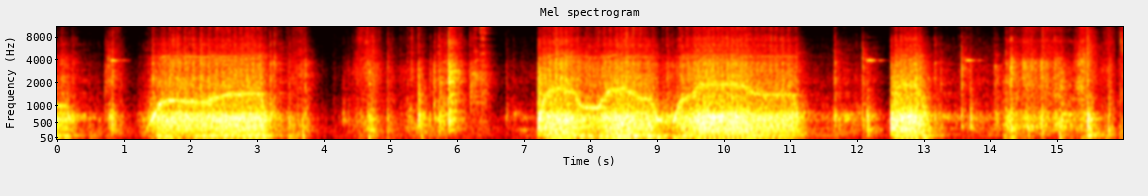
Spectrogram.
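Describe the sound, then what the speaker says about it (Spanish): A sewing machine stitches a seam on a cork tote bag in loud, close bursts of rapid mechanical whirring, with pauses and short starts between runs. "Y vamos del otro lado con la última costura de esta parte"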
